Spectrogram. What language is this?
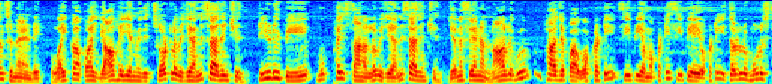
Hindi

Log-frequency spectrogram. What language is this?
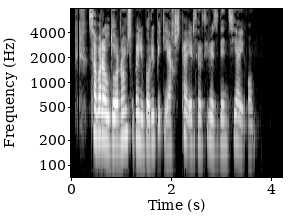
Georgian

